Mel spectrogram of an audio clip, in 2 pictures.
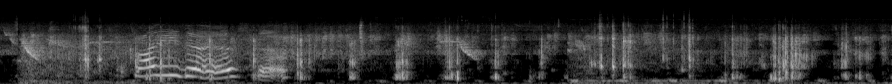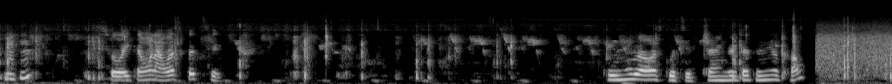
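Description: Crisp food crunches as someone bites and chews.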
